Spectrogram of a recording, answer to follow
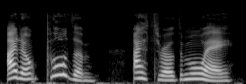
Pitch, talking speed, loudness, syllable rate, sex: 245 Hz, 195 wpm, -19 LUFS, 4.7 syllables/s, female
